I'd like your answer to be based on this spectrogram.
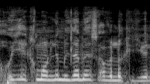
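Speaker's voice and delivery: high, loud hearty greeting; delighted welcome. Retold or imitated. Gym owner Chris greeting the skinny kid, delighted.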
